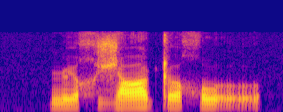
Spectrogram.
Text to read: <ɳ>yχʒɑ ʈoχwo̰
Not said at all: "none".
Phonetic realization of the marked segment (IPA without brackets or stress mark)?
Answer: ɳ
